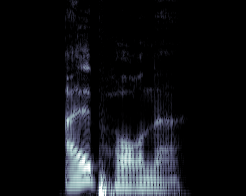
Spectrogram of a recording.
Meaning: dative singular of Alphorn
- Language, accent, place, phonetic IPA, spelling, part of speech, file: German, Germany, Berlin, [ˈalpˌhɔʁnə], Alphorne, noun, De-Alphorne.ogg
